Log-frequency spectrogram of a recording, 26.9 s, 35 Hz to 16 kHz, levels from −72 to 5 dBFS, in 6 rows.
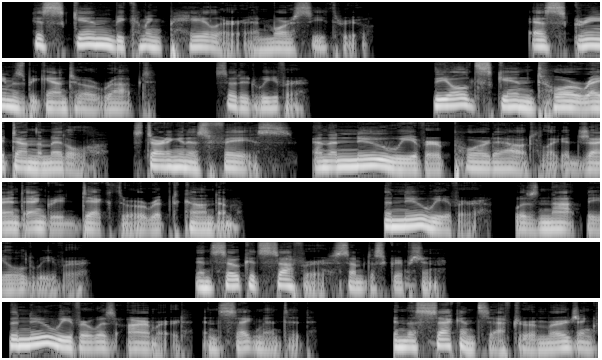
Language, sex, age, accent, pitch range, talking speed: English, male, 30-49, American, 90-120 Hz, 150 wpm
